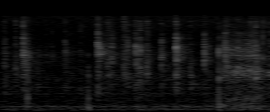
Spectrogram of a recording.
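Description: A computer keyboard being typed on: a quick, irregular run of faint keystrokes as a command is entered.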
